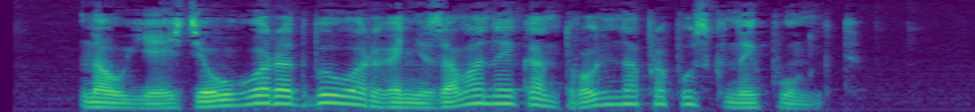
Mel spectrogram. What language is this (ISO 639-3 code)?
bel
